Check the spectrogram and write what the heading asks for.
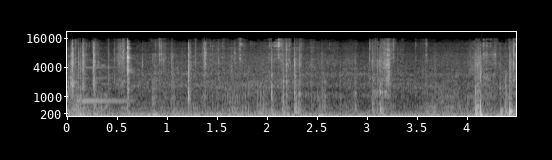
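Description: Steady low rumble of a Honda car's engine and road noise heard from inside the cabin, with scattered light clicks and jingles of keys.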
